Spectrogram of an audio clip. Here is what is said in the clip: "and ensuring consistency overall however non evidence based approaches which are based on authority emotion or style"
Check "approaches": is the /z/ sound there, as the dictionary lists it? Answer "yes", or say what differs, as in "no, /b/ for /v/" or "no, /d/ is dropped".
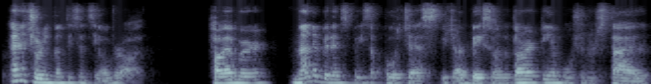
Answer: no, /s/ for /z/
